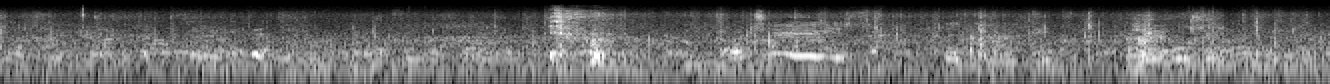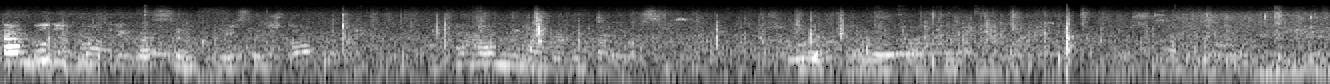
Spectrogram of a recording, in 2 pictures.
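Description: A crowd of elderly women and men chat nearby.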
